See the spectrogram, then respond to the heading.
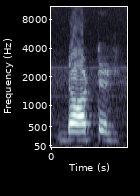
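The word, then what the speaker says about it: daughter: डॉटर, डी ए यू जी एच टी ई आर, डॉटर। डॉटर में भी जी और H silent.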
